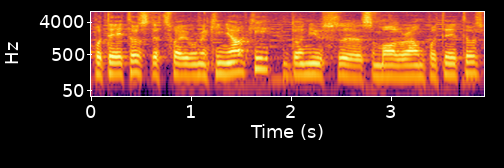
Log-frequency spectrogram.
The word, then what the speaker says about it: gnocchi: Today we're gonna make gnocchi. Repeat after me. Gnocchi. Gnocchi. Brava. Gnocchi. It's not pronounced gnocchi, gnocchi, gnocchi.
